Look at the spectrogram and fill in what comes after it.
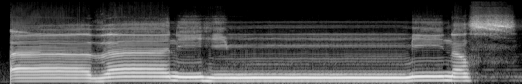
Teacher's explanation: maka mim sukunnya melebur masuk ke huruf mim yang berharokat tasydid. Kita tahan dan kita tekan serta kita dengungkan 2-3 harokat.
